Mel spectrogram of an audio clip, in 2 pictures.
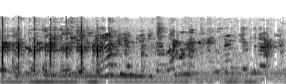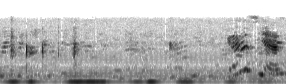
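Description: A short burst of audience clapping for the children, dense and fairly loud at first, then thinning and fading, with a steady low electrical buzz humming underneath throughout.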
